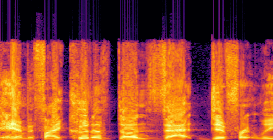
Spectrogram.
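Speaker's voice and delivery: ordinary delivery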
